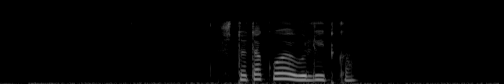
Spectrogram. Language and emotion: Russian, neutral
